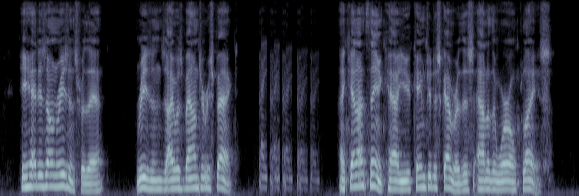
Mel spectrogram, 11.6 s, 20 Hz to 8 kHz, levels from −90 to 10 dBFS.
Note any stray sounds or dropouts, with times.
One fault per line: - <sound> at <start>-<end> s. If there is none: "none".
- laugh at 5.2-6.4 s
